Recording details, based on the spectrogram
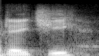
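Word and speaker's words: Dietschy: Sarah Dici. Rhymes with peachy.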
